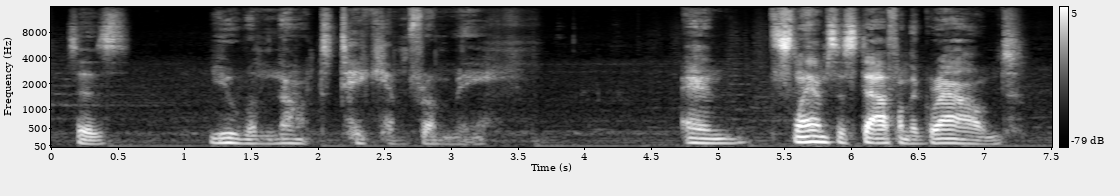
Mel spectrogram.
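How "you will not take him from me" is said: very soft, very quiet growling whisper. A figure with a staff speaks to the listener, in a whisper growl. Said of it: "just kind of a whisper growl".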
